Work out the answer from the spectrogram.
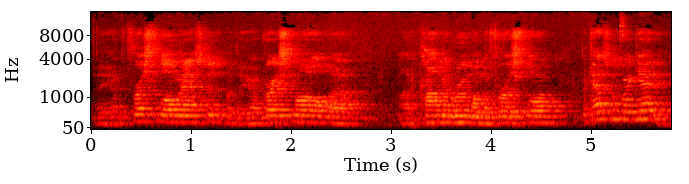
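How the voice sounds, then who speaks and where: A man's voice: fairly high pitch, brisk, darkish tone. An older man giving a blunt, frustrated public comment at a town meeting, often repeating words as he speaks. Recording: very echoey hall, distant mic, faint noise.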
